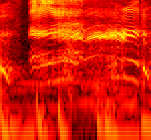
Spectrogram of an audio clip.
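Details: Loud, high-pitched wailing cry from a baby girl at her first chiropractic adjustment, during tummy pulling before an Ortolani hip-dysplasia test; quiet adult talk in the background.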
